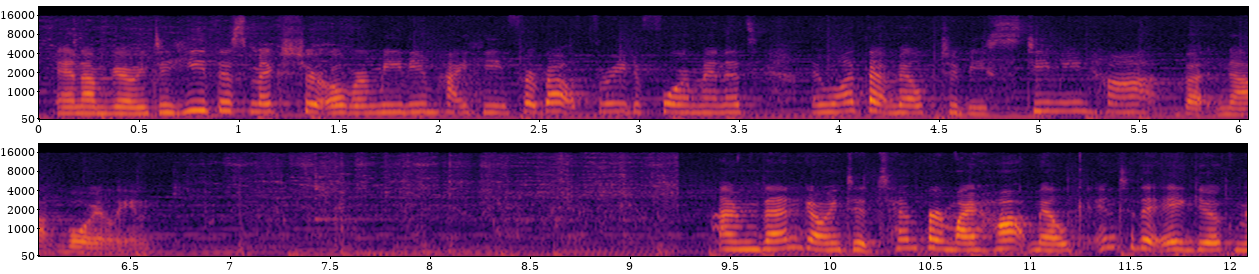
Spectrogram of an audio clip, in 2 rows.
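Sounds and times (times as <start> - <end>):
whisk stirring in a metal saucepan: 0.0 - 1.6, 6.6 - 9.4
background music: 0.0 - 12.0.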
